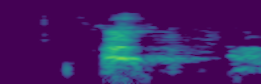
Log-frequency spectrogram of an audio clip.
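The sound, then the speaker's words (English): A single bark from a female dog rings out, trailing into a brief yelping whine before a short second vocalization, with a couple of faint clicks just before. “It looks like it's a female. Una hembra. In Spanish, you call a female dog.”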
